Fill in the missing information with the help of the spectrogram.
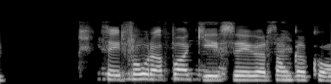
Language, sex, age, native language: Icelandic, male, 13, Icelandic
